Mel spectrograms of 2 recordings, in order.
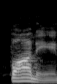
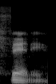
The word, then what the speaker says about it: Fani: stop being racist and pronounce fonnie not Fanny all right that's true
